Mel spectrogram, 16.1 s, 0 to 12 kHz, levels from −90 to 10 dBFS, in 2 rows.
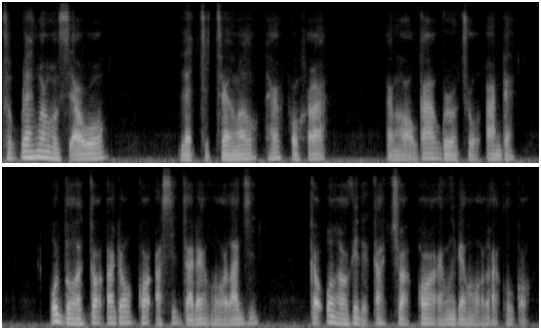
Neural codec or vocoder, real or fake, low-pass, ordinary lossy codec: autoencoder, 22.05 kHz, a latent of 192 numbers a frame, VITS, trained on many speakers; fake; 9.9 kHz; Opus, 16 kbps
